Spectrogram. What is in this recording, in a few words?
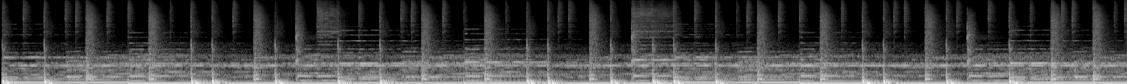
Drum And Ambience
